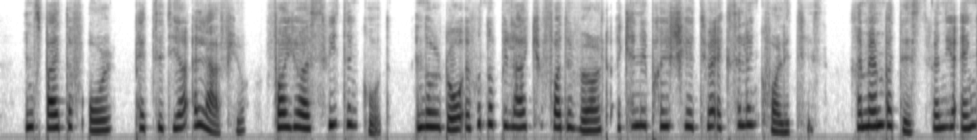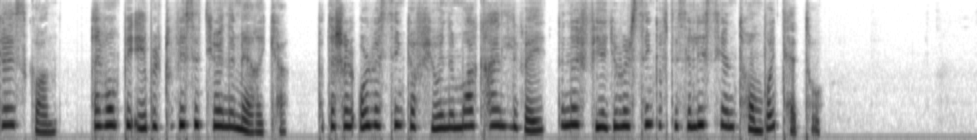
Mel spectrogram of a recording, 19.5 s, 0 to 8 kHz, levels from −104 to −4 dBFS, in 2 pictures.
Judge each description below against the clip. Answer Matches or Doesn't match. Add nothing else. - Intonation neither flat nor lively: Matches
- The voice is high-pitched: Matches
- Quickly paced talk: Matches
